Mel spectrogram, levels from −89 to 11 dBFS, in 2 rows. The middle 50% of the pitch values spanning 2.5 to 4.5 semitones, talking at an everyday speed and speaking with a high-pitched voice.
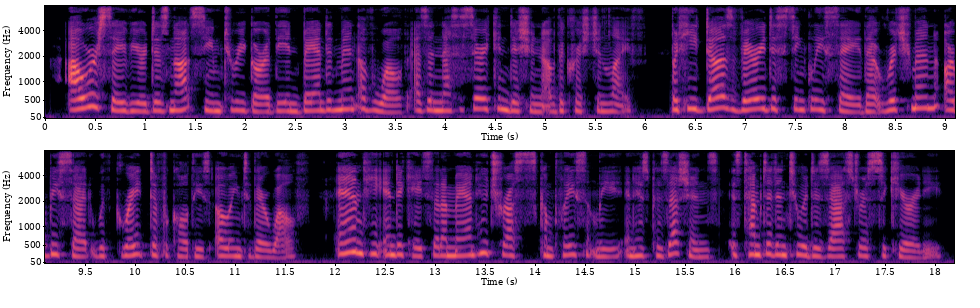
Yes: average, 3.2 semitones; average, 180 wpm; high, 230 Hz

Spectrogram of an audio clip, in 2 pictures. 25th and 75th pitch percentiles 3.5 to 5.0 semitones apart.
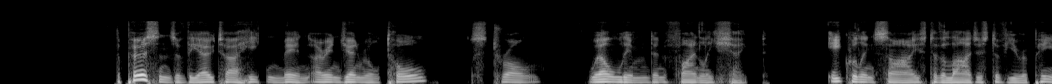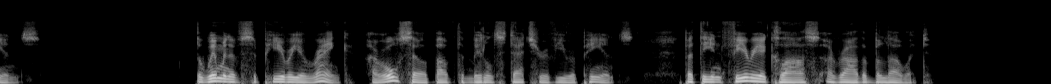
No: average, 2.8 semitones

